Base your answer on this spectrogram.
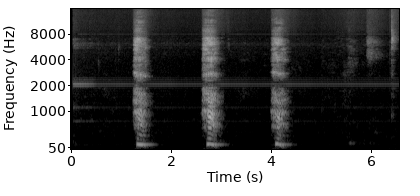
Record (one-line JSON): {"exhalation_length": "6.6 s", "exhalation_amplitude": 6343, "exhalation_signal_mean_std_ratio": 0.3, "survey_phase": "alpha (2021-03-01 to 2021-08-12)", "age": "65+", "gender": "Male", "wearing_mask": "No", "symptom_none": true, "smoker_status": "Never smoked", "respiratory_condition_asthma": false, "respiratory_condition_other": false, "recruitment_source": "REACT", "submission_delay": "1 day", "covid_test_result": "Negative", "covid_test_method": "RT-qPCR"}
